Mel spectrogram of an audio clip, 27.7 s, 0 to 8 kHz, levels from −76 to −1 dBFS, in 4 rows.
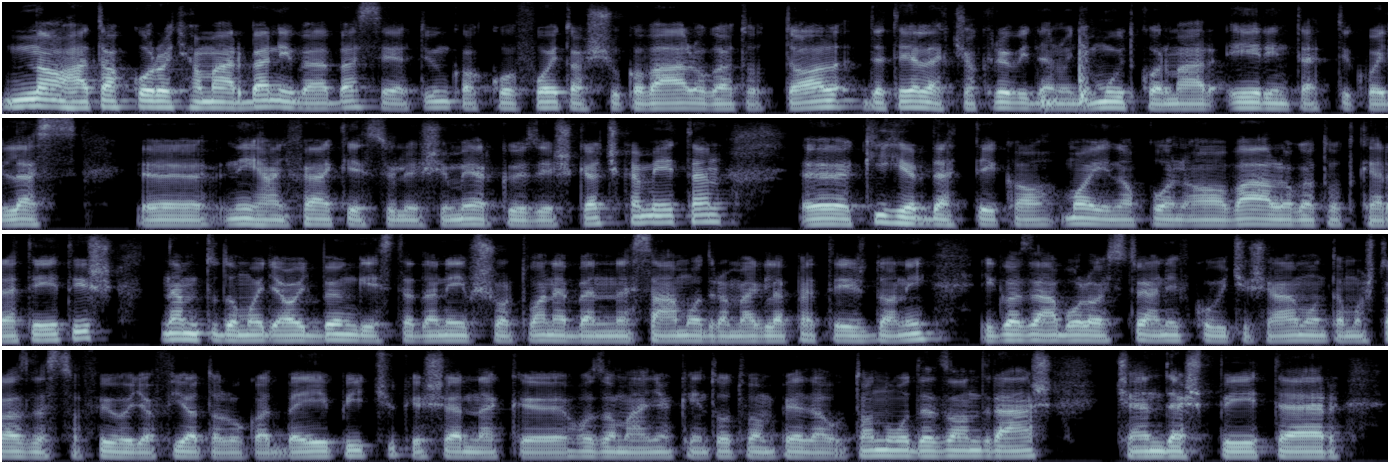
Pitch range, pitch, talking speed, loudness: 90-105 Hz, 95 Hz, 150 wpm, -24 LUFS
